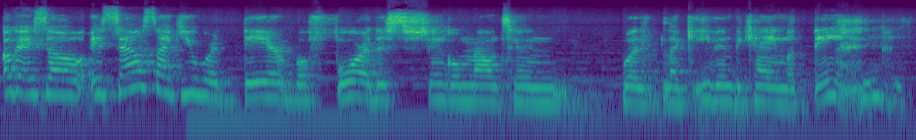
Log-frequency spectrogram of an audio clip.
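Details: Adult woman speaking; Normal speech.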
